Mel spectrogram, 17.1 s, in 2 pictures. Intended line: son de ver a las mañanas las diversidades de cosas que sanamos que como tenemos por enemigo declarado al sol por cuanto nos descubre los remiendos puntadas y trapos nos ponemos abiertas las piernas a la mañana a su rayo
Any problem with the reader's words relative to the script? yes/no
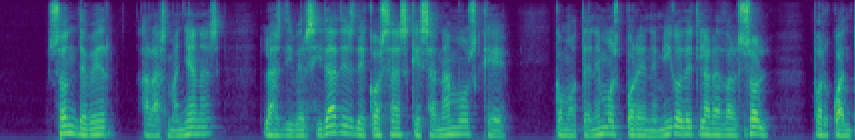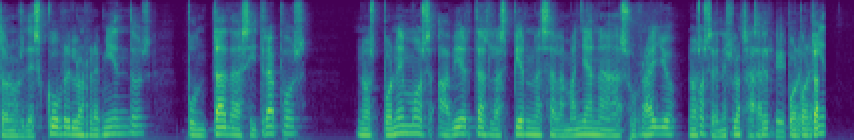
yes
